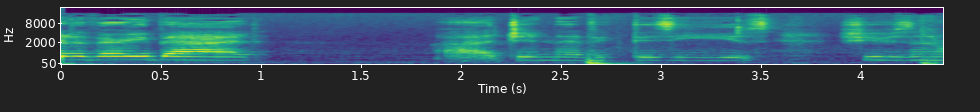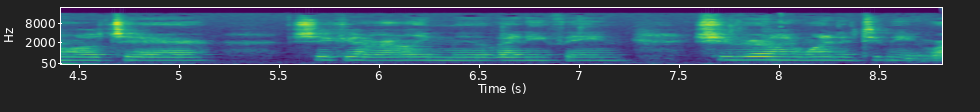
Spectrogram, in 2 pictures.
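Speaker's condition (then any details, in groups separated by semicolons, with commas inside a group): Cerebral palsy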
